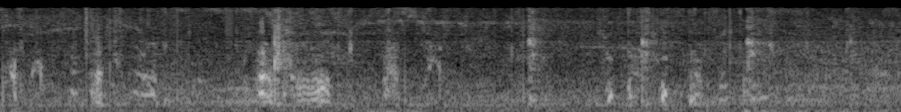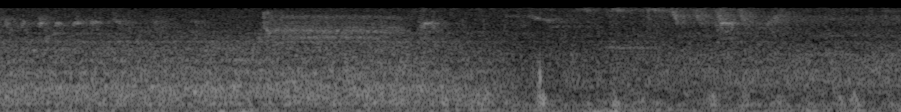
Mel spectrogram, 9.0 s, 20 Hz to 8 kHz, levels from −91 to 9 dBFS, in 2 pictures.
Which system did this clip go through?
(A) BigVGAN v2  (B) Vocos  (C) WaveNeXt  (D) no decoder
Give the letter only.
C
